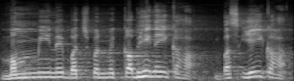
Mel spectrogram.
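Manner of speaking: ordinary delivery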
